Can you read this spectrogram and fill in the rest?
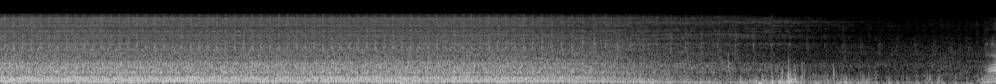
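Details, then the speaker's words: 1967 Lincoln V8 idling cold just after start, exhaust leaks mostly fixed: lumpy uneven low rumble that wavers then dies away; rough idle. "so anyway at least the uh exhaust leaks are for the most part taken care of she's idling kind of rough still cuz it's"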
